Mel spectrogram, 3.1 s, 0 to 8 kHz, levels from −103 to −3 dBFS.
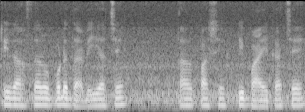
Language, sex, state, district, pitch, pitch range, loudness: Bengali, male, West Bengal, Kolkata, 125 Hz, 120-135 Hz, -18 LUFS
